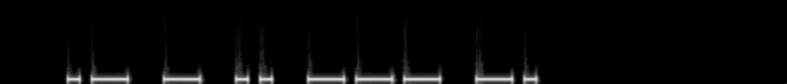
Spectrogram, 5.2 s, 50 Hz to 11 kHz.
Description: Morse code, heard as a keyed tone, about 15 wpm, 700 Hz. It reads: ATION
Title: Prefixes and Suffixes 15wpm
